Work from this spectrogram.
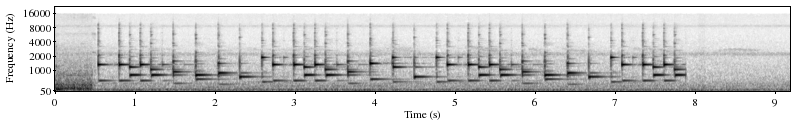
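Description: A phone's ringtone plays a repeating melodic electronic tune of bright, evenly spaced beeps for about seven seconds, then stops. The ring is clear at moderate volume over a quiet room, with no voices.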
